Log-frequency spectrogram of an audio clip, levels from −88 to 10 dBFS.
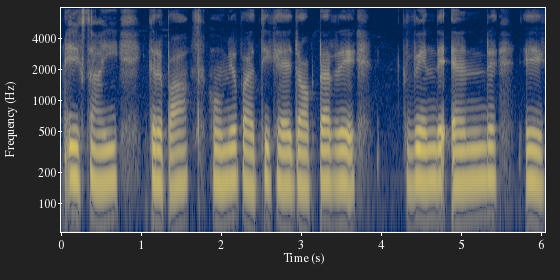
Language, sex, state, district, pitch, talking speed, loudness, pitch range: Hindi, female, Chhattisgarh, Bilaspur, 165 Hz, 100 wpm, -16 LUFS, 155-170 Hz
